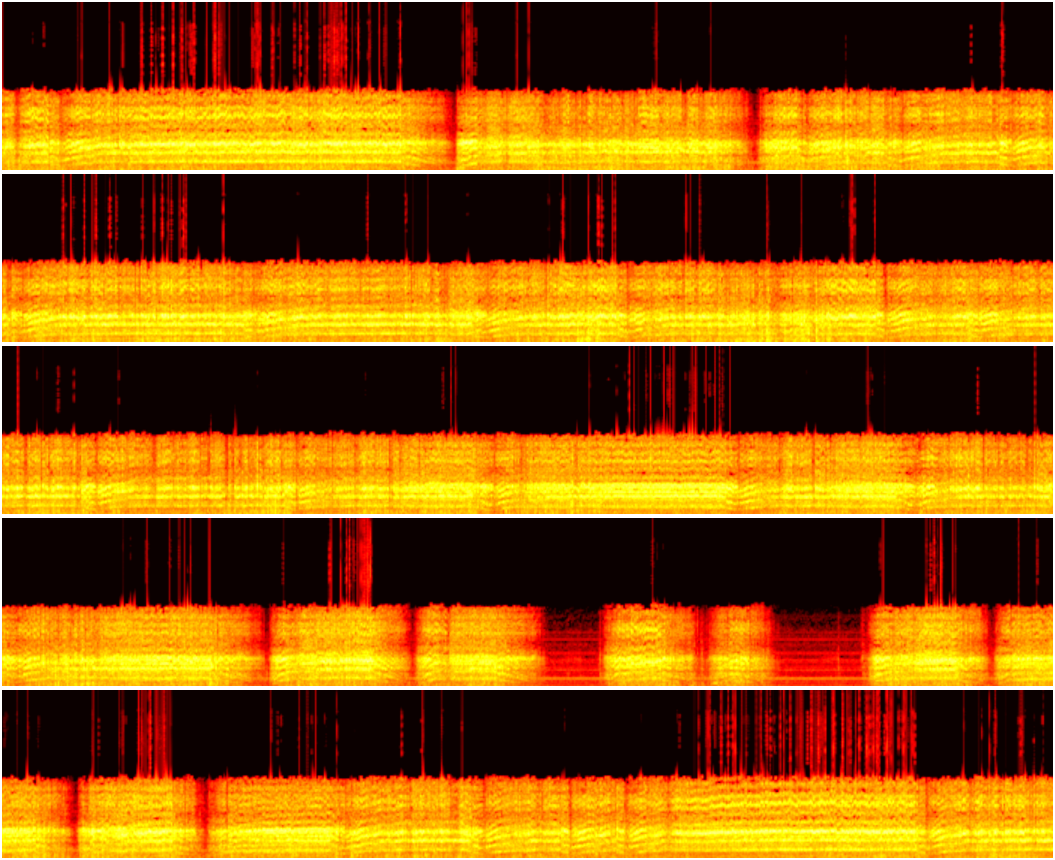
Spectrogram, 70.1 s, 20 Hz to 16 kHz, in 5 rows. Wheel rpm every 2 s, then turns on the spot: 190, 210, 180, 170, 190, 120, 190, 200, 220, 220, 200, 190, 190, 190, 200, 220, 210, 190, 210, 200, 190, 190, 140, 140, 110, 80, 30, 140, 140, 150, 190, 190, 180, 210, 200.
none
